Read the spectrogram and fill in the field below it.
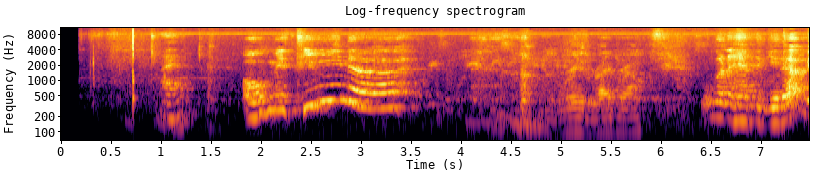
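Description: An elderly woman talks and exclaims nearby.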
